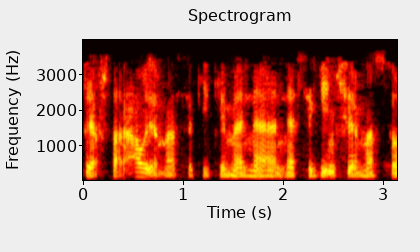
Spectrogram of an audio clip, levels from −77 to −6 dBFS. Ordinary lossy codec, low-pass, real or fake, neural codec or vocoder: MP3, 24 kbps; 3.6 kHz; fake; vocoder, 22.05 kHz, 80 mel bands, HiFi-GAN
